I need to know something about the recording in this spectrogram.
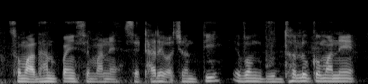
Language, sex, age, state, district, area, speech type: Odia, male, 18-30, Odisha, Balangir, urban, spontaneous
